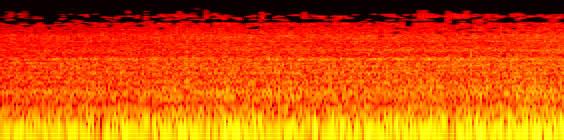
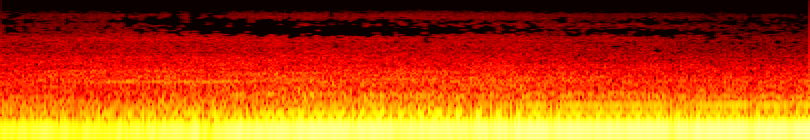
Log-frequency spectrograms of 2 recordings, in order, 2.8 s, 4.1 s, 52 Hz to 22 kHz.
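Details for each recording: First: C4 Corvette after sensor replacement and TPS adjustment: loud, steady idle drone with no hissing air leak; idle much improved and settled. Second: C4 Corvette during TPS adjustment, after replacing the coolant temp sensor and clearing a vacuum leak: after a rev the engine holds a fast, steady drone instead of dropping back down; idle speed stuck high.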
